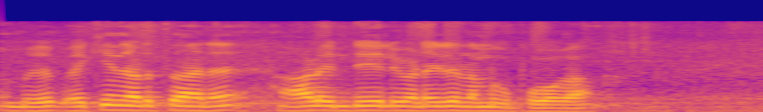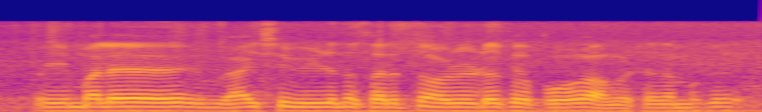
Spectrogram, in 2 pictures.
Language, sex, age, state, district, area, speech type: Malayalam, male, 60+, Kerala, Kollam, rural, spontaneous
